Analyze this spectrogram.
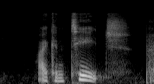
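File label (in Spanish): Voice Acting, Spanish, female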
